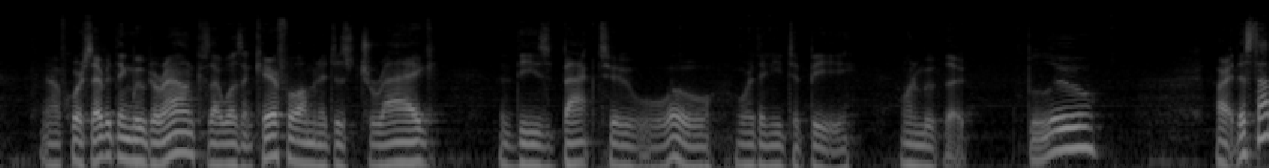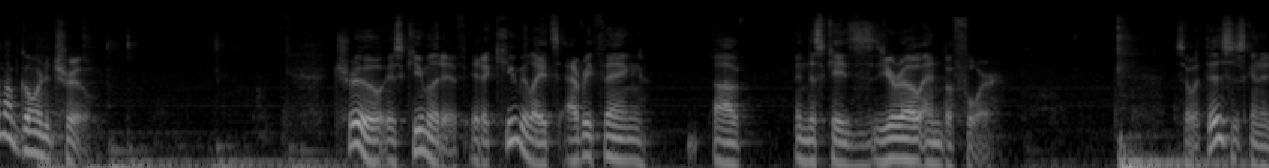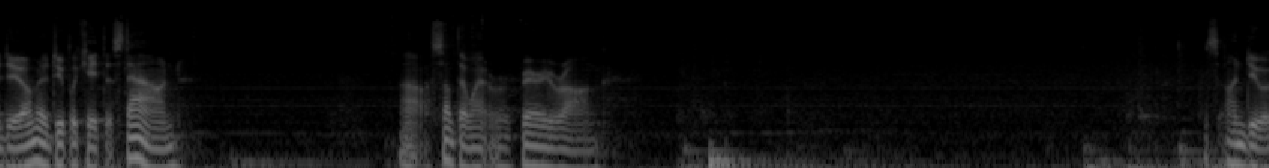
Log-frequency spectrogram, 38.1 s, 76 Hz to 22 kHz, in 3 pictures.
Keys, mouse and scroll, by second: 3.3 click, 6.6 click, 7.4 click, 7.6 click, 11.0 click, 12.3 click, 12.5 click, 13.4-15.2 typing, 23.7 Return, 25.0-27.1 drag, 27.2-29.2 drag, 29.8-32.1 drag, 36.1 Escape, 37.5 ctrl+z.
